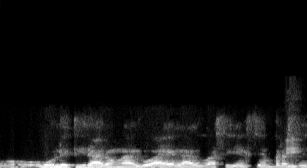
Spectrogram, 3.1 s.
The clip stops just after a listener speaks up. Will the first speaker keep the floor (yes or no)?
yes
